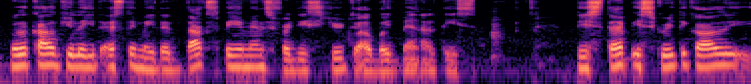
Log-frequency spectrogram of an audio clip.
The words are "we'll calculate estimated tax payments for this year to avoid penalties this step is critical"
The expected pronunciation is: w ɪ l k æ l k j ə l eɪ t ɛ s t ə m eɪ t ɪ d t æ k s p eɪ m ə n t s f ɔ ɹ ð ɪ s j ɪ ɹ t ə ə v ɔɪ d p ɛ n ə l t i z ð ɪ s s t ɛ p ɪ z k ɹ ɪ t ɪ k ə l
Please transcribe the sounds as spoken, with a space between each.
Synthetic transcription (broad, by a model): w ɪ l k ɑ l k j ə l eɪ t ɛ s t ə m eɪ t ɪ d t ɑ k s p eɪ m ə n t s f ɔ ɹ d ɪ s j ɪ ɹ t ə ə b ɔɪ d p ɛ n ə l t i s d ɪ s s t ɛ p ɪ s k ɹ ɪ t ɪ k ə l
